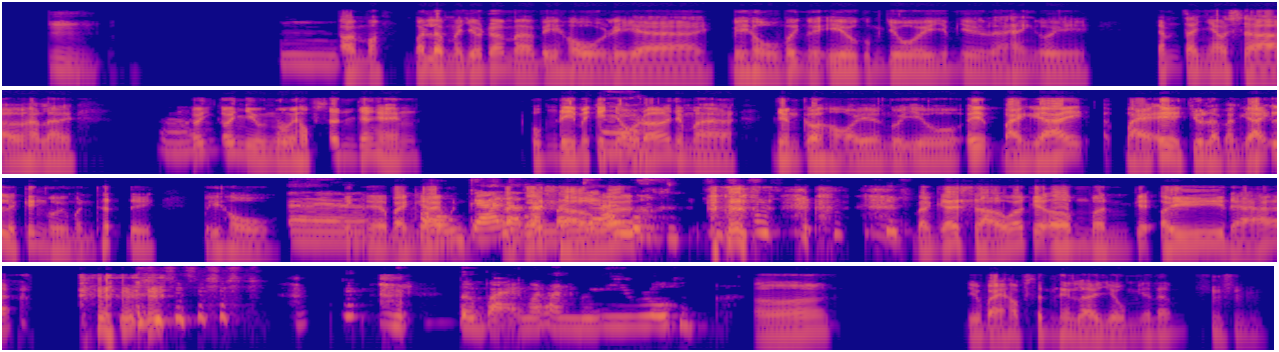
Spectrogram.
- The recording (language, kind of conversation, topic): Vietnamese, unstructured, Bạn cảm thấy thế nào khi người yêu bất ngờ tổ chức một buổi hẹn hò lãng mạn?
- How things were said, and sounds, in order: other background noise; "một" said as "ưn"; chuckle; giggle; laugh; laughing while speaking: "luôn"; tapping; chuckle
